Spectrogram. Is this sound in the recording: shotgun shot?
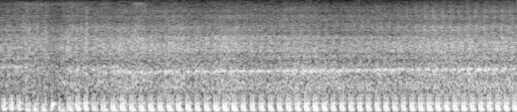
no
